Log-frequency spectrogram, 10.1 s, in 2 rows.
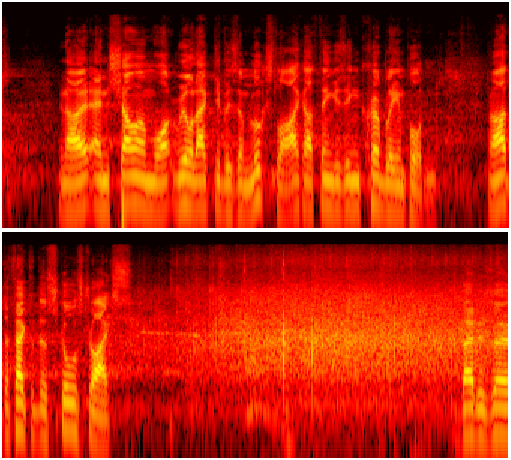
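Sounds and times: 
speech: 0.6s - 6.5s, 9.6s - 10.1s
audience applause: 6.3s - 10.1s.

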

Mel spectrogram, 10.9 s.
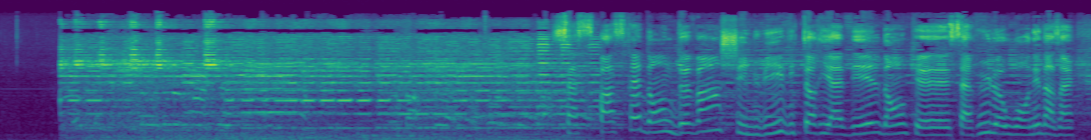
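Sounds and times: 
dozens of very loud vehicles roaring on a cul-de-sac street in Victoriaville: 0.6s - 10.9s
speech: 6.1s - 10.9s.

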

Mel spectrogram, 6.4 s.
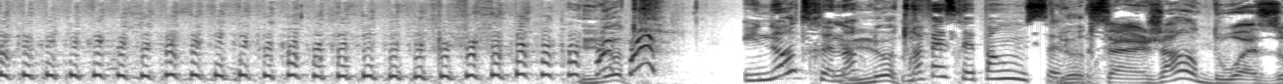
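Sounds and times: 
hyena call: 0.0s - 3.4s
speech: 2.9s - 6.4s.

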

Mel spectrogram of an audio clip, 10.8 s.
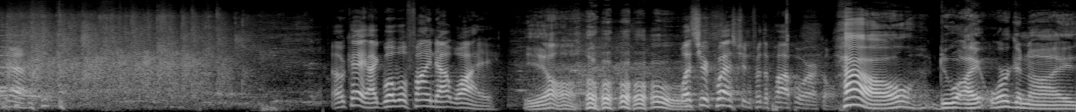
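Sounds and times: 
audience applause: 0.0s - 2.9s
laughter: 0.0s - 3.3s, 5.1s - 8.8s
speech: 0.1s - 0.8s, 3.4s - 10.7s.

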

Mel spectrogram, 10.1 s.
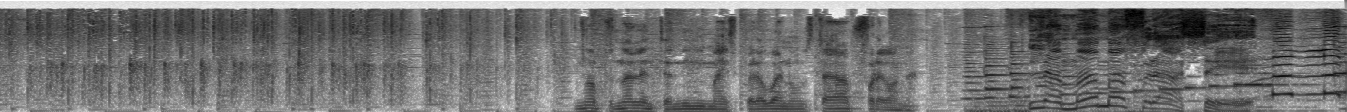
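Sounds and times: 
applause: 0.0s - 4.3s
speech: 4.3s - 7.0s, 7.6s - 9.6s.

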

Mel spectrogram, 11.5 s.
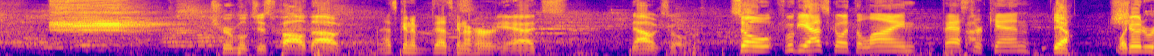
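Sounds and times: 
referee's whistle: 0.5s - 1.7s
speech: 2.2s - 5.7s, 6.3s - 11.5s.

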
